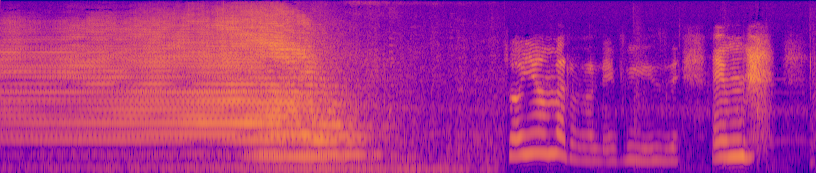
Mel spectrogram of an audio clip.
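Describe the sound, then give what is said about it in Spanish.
A train rumbling along and sounding a long, rich horn that swells to a peak and then fades, followed by a few short, wavering tones. “truenan trenes sin parar. Trenes truenan, vienen y van, truenan trenes en la ciudad.”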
